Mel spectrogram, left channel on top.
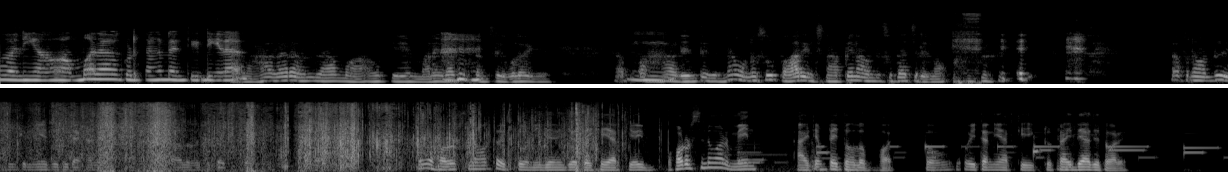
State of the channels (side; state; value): both; different; correlation 0.00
